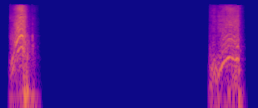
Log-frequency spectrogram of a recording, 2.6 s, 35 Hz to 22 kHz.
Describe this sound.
pursezipper openandshut home April2012
A close recording of opening and shutting the zipper on my purse/wallet. Recorded with a ZoomH2 for Dare12.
